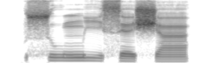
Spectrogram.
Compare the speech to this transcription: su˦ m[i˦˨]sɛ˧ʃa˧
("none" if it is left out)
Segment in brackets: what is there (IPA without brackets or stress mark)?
i˦˨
